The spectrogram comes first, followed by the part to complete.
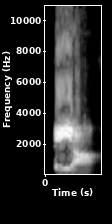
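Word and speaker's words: Aiyon: Fight will be playing Aeon, I want to say that's how it's pronounced. I haven't heard anyone say it yet. Is it pronounced Aeon? Do you know? Aeon, like Ion, they say Ion.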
